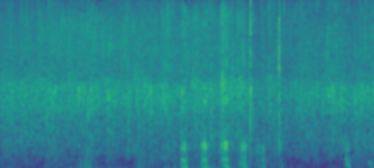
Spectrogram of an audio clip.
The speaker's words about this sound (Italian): Un applauso ai tecnici.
